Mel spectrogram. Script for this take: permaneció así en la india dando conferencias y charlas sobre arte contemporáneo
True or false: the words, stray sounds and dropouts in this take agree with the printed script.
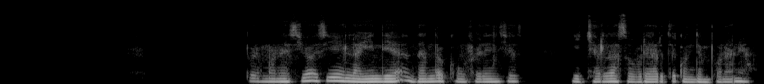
true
